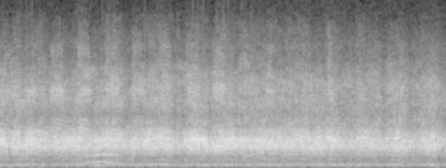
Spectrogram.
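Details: Big flock of egg-laying ducks moved through fields in western Vietnam; dense harsh quacking, with a couple of brief drawn-out calls rising above the mass early on.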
